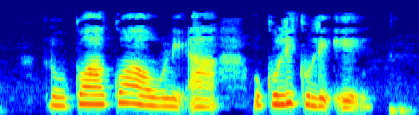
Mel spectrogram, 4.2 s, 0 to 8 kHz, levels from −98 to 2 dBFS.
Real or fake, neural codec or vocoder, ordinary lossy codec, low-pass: real; none; MP3, 24 kbps; 7.2 kHz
